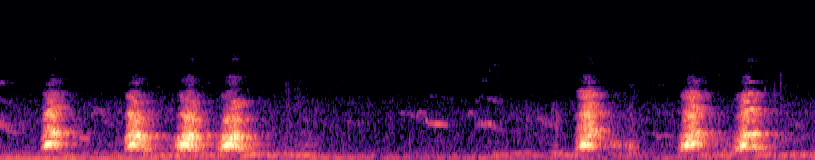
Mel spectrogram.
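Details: Spanish Mastiff from the Vegas Altas del Guadiana, Spain, among puppies eating kibble: a series of short mid-pitched barks, three quick ones then a pause and three more, over a low background hum.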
